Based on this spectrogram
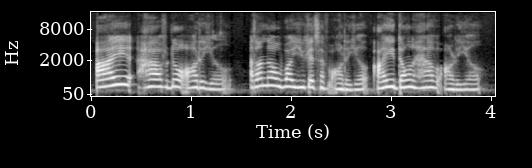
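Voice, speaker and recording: A woman's voice: high voice, fairly quick, no echo. A young woman streaming a casual reaction, talking bluntly and chattily in her groggy morning voice.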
